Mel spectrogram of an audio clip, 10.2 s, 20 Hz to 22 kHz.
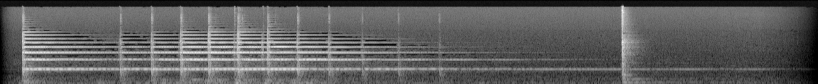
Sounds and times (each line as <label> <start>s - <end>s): Detuned Piano 0.3s - 9.8s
